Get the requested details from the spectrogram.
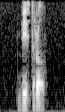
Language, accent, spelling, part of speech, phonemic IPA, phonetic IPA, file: Armenian, Eastern Armenian, բիստրո, noun, /bistˈɾo/, [bistɾó], Hy-բիստրո.ogg
- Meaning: bistro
